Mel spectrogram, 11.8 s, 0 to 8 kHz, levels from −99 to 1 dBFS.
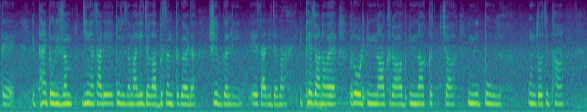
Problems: constant background noise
